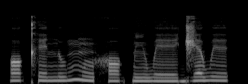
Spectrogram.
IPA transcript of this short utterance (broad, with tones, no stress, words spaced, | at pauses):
ɔ˨kʰe˨nu˨˦ mũ˨ hɔ˨k͡pĩ˨weː˨ d͡ʒɛ˦wɪ˦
